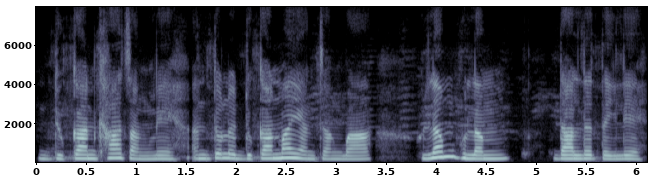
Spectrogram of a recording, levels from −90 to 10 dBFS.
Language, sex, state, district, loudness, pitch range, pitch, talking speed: Wancho, female, Arunachal Pradesh, Longding, -18 LUFS, 185-230 Hz, 200 Hz, 145 wpm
